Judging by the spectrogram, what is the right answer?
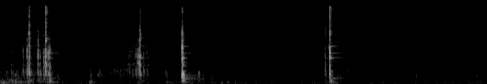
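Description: A handful of short, sharp clicks or knocks: a quick pair at the start, two more a second or so later, and a last one after about three seconds, then near quiet.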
